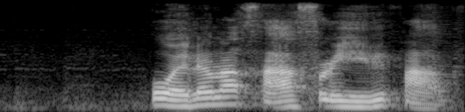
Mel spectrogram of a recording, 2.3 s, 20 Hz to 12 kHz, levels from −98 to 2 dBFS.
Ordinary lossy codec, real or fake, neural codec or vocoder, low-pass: MP3, 96 kbps; fake; codec, 44.1 kHz, 1.7 kbps, Pupu-Codec; 10.8 kHz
